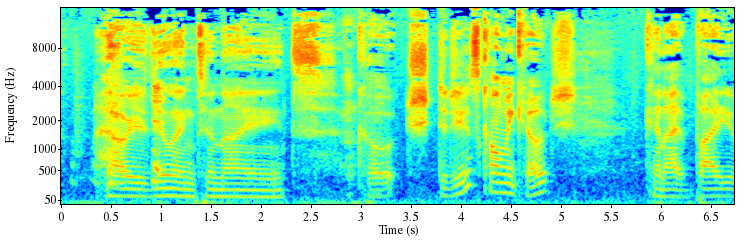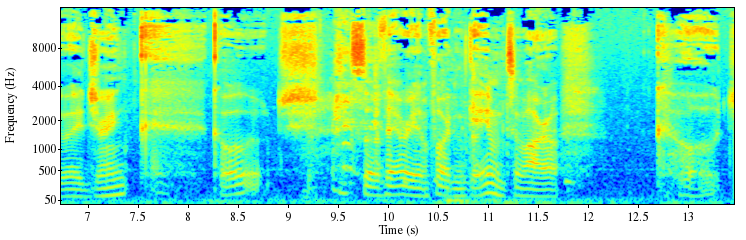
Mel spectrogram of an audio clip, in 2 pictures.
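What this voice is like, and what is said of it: Seductive, sultry tone of voice. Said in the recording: “There was such an eroticness to the tone. ... try that voice.”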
